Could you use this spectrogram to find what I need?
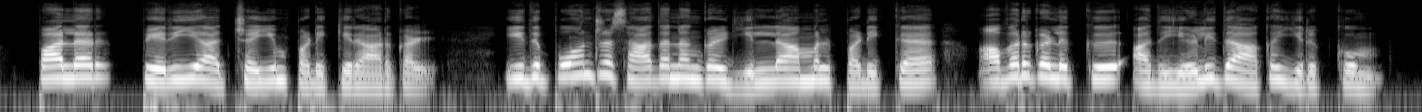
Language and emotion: Tamil, neutral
